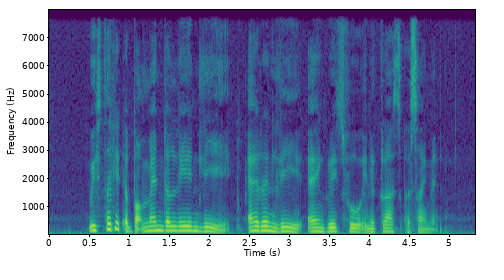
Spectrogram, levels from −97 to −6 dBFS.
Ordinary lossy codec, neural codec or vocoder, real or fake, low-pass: none; codec, 16 kHz, 4 kbps, FunCodec, trained on LibriTTS, 50 frames a second; fake; none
